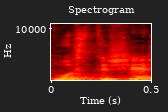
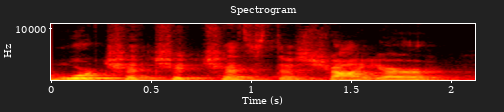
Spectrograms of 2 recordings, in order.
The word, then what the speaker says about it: Worcestershire: It's Worcestershire sauce, not Worcestershire.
